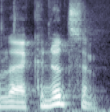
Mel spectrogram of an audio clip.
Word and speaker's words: Knudsen: A guy called Knudsen. – Yes, probably Knudsen, the most important. Yeah. It's a silent K. My bad.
